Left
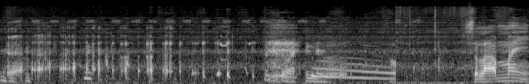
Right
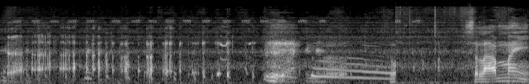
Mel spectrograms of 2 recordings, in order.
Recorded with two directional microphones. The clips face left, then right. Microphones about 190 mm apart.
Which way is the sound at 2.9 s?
Centre (ahead or behind).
